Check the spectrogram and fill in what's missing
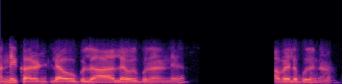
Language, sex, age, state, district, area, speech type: Telugu, male, 18-30, Telangana, Ranga Reddy, urban, conversation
